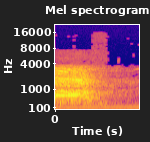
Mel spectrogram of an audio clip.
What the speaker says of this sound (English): You hear the crowd in the background.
